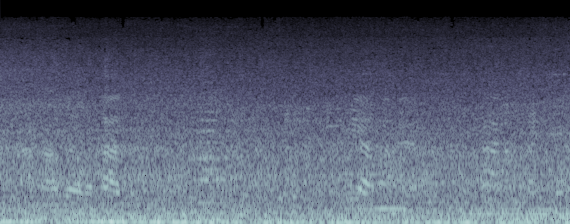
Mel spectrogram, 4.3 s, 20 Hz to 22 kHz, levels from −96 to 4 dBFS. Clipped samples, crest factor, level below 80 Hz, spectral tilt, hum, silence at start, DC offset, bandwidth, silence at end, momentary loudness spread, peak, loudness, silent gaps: under 0.1%; 14 dB; -24 dBFS; -6.5 dB/octave; none; 0 s; under 0.1%; 11.5 kHz; 0 s; 3 LU; -8 dBFS; -23 LUFS; none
